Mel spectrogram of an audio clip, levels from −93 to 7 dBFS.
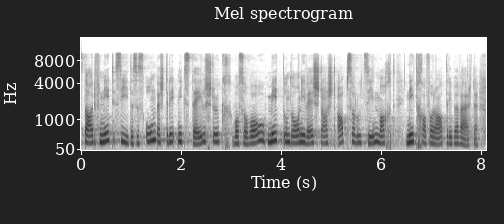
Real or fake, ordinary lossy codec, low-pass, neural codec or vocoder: real; none; 9.9 kHz; none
